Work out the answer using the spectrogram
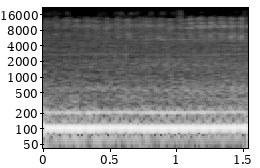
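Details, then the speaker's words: Big-block Chevy with flat tappet cam, run after lifter failure with a worn lobe, about 35 minutes in, oil fully warm, oil filter at 214, coolant about 165–175 with clutch fan cycling, good oil pressure: smooth even idle, no valvetrain ticking; exhaust leak present. "We got no valve train noise. And the oil is way warmed up right now."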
